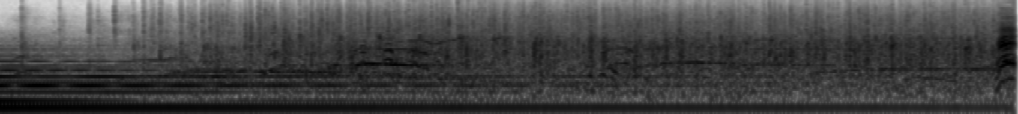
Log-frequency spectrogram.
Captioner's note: audience clapping; audience cheering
